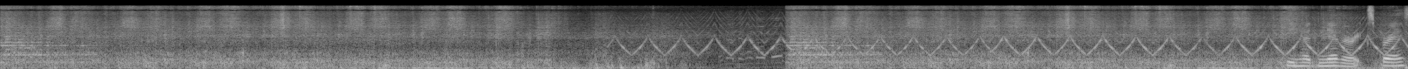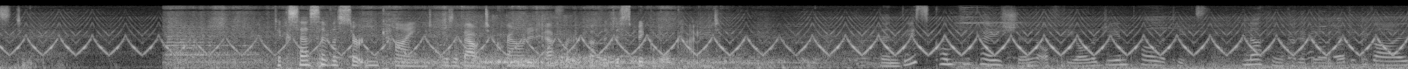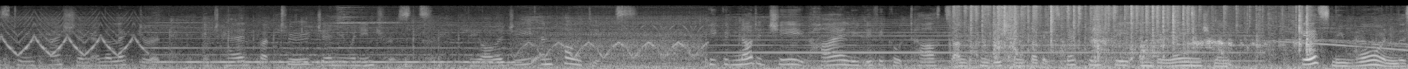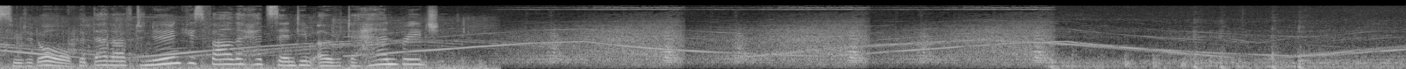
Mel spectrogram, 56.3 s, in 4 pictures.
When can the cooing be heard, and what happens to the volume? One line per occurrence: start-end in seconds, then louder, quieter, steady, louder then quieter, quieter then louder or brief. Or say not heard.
17.1-23.2 louder then quieter
37.6-43.5 quieter.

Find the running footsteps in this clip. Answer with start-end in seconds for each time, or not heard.
not heard.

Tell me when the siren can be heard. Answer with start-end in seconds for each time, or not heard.
6.0-56.2.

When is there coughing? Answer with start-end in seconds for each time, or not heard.
not heard.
